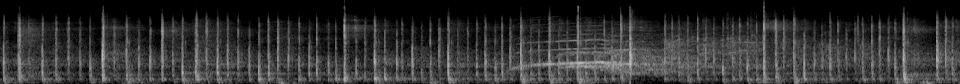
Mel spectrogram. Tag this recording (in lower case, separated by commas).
tap dancing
